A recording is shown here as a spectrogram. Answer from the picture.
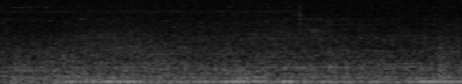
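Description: A low, steady engine hum running throughout.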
